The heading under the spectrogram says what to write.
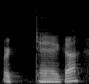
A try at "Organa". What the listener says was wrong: Organa? It's not Ortega. There's no T in it.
